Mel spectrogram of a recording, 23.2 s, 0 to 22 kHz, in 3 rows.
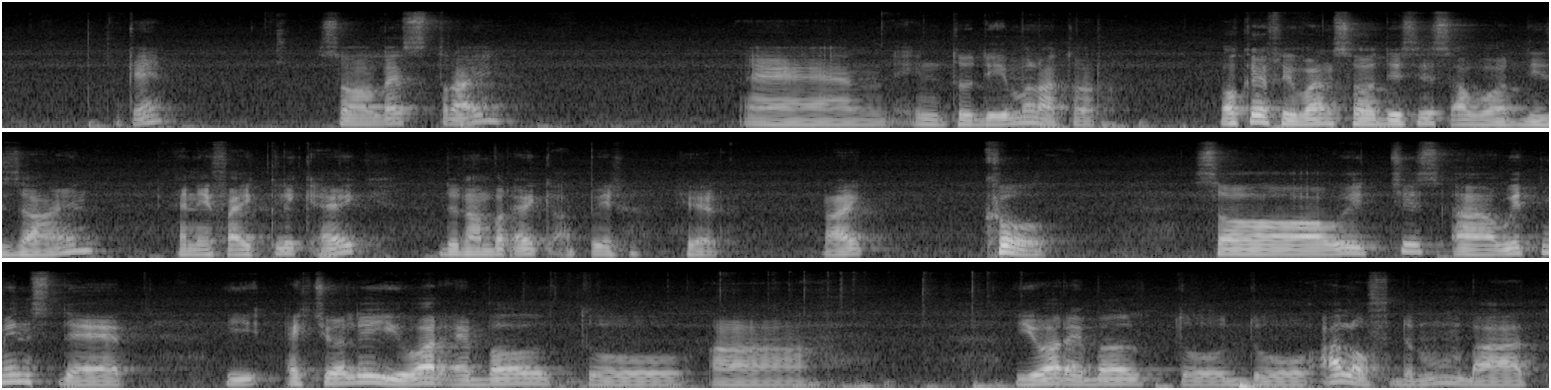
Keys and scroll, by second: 5.5 shift+super+2, 6.9 shift+super+2.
